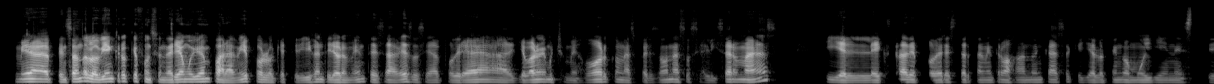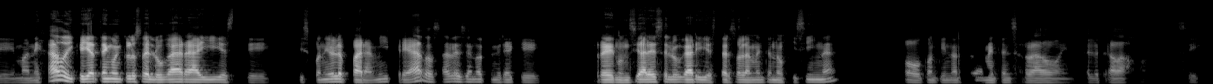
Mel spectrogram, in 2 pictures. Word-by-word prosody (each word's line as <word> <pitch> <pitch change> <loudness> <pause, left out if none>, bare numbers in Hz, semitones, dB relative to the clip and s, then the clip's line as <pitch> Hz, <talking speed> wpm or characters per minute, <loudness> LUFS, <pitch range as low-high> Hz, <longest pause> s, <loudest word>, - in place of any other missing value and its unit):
Mira, 125 0 +6
pensándolo 115 +1 +5
bien, 130 +3 +8
creo 145 +2 -2
que 145 - -1
funcionaría 115 -1 +2
muy 120 - -1
bien 130 +2 +1
para 100 -6 +2
mí, 125 +6 +1
por 115 -4 -4
lo 105 -2 -5
que - - -11
te 100 - -20
dije 110 +3 -7
anteriormente, 105 0 -2
¿sabes? 105 +4 -2
O 110 - -13
sea, 100 0 -11
podría 105 +1 -5
llevarme 105 +4 -1
mucho 110 -3 -16
mejor 105 +5 -4
con 115 -2 -16
las 100 -2 -12
personas, 110 +4 -12
socializar 95 +5 -7
más 110 0 -1 0.5
y 105 -2 -4
el 100 0 -1
extra 115 +3 -2
de 110 -2 -2
poder 105 +2 -9
estar 105 0 -12
también 100 0 -15
trabajando 105 0 -11
en 105 - -17
casa, 110 0 -11
que 105 - -25
ya 100 0 -11
lo 105 - -16
tengo 105 0 -15
muy 105 0 -14
bien, 100 -1 -19
este, 95 -1 -19
manejado 95 - +2
y 140 - +2
que 125 - +3
ya 130 0 +8
tengo 135 0 +6
incluso 130 +1 +1
el - - +3
lugar 115 +1 +3
ahí, 115 0 +2
este, 95 -3 -14 0.3
disponible 120 +3 -3
para 100 - +1
mí 120 +4 -13
creado, 120 0 -2
¿sabes? 120 +2 -9
Ya 120 - -12
no 120 0 -10
tendría 110 0 -14
que 100 -3 -16 0.5
renunciar 110 +1 +3
a - - +5
ese 120 +1 -4
lugar 115 -1 +1
y 110 - -5
estar - - -6
solamente 105 0 -6
en 105 - -9
oficina 115 - -11 0.6
o 100 -1 -11
continuar 100 0 -16
solamente 100 -1 -14
encerrado 95 -2 -11
en 85 0 -31
teletrabajo. 90 -1 -16 0.2
Sí. - - -32
105 Hz, 200 wpm, -21 LUFS, 100-115 Hz, 0.6 s, bien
